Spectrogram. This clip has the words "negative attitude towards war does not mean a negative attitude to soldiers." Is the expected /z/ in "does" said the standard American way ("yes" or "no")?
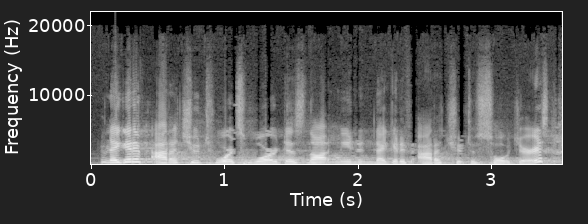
yes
